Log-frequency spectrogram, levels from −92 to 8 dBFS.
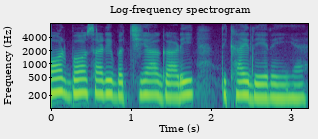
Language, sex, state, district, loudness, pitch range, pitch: Hindi, female, Haryana, Rohtak, -14 LUFS, 180-215 Hz, 200 Hz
